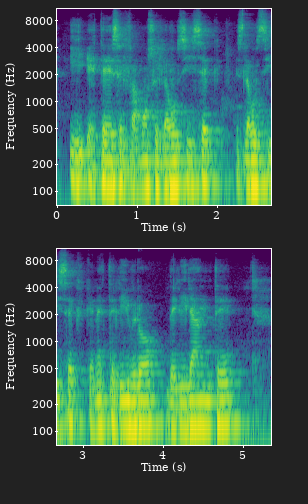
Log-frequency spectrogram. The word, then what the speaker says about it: Žižek: este es el famoso Slavoj Žižek, que en este libro delirante cita a Hahn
